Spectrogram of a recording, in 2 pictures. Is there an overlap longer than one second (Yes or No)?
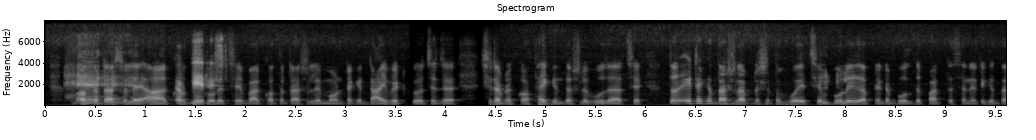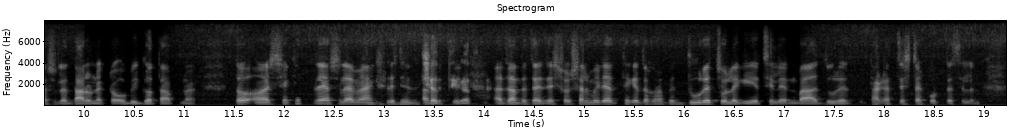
Yes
